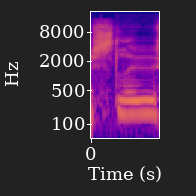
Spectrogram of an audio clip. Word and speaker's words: siu: Yeah, Siu. char siu. Siu. Yeah. Okay, I'm sorry. That's So like yeah, that's like SIU is like shoe, but it's the pronunciation is it's Chinese.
